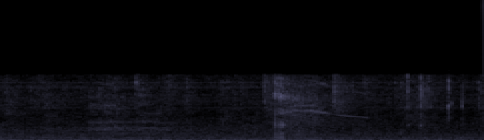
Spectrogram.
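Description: Faint room hiss with one soft click about one and a half seconds in, from a computer mouse being clicked.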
